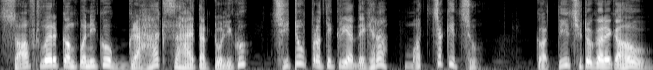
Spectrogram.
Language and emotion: Nepali, surprised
